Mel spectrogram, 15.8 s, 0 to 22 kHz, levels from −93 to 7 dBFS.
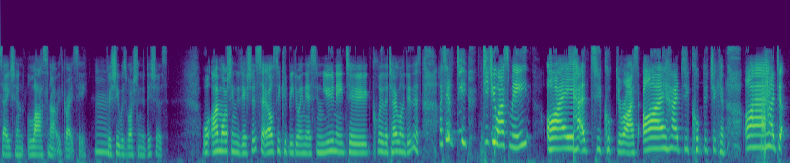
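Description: Packets on the Bluetooth headset link were dropped and concealed by repeating the best-matching recent stretch of waveform: concealed Bluetooth headset packet loss. Brief 15 ms gaps at 2.73 s (after "hmm mm she was") and 9.87 s (after "I said did did") are nearly hidden. Longer runs at 4.49 to 4.54 s, 11.37 to 11.46 s (before "to cook the rice") and 15.12 to 15.30 s buzz at full level, then warble slightly as the mSBC-coded speech resumes.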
